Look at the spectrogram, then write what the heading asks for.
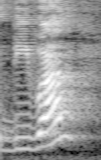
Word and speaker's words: दीवार: तो दीवार, ये दीवार, ये दी ई की उच्चारण हमें थोड़ी लंबी खींचनी पड़ती है।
